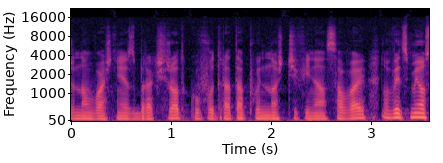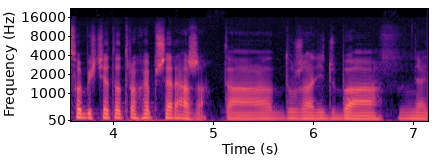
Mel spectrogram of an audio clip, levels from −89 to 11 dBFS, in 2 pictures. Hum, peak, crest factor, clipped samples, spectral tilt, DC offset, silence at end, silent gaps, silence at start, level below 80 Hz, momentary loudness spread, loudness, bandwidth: none; -2 dBFS; 20 dB; under 0.1%; -5.5 dB/octave; under 0.1%; 0 s; none; 0 s; -50 dBFS; 7 LU; -22 LUFS; 14.5 kHz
